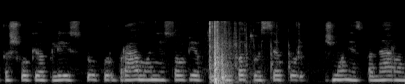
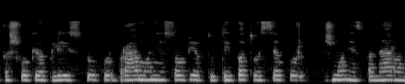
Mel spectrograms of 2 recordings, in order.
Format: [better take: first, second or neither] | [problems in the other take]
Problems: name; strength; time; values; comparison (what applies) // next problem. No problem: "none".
second | background sound (Slam); 1 dB above the speech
